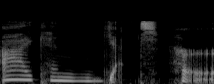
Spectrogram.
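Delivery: hissed, dragged out very slowly. Narrator reads a tentacled creature's reply to the speaker's question, hissed. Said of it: "he hissed".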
